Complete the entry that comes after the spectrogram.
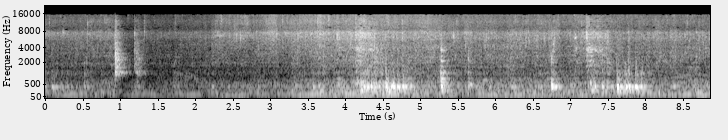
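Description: Egg going into a hot wok of frying vegetables and prawns, sizzling, while a spatula stirs and scrapes the pan, with a few sharp clicks of the spatula against the pan.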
